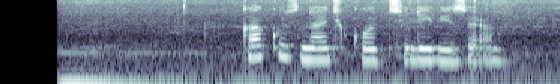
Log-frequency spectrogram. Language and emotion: Russian, neutral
